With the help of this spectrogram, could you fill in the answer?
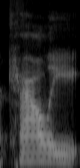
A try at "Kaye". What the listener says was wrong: Kaye. Kaye, you don't pronounce the L.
